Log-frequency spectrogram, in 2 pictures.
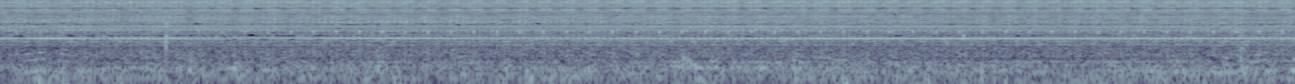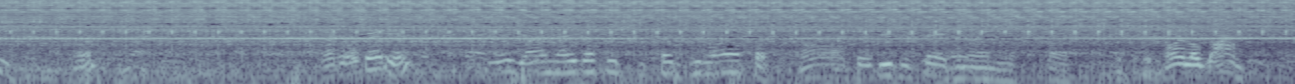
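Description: A small model steam engine runs with a fast, steady ticking chuff.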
